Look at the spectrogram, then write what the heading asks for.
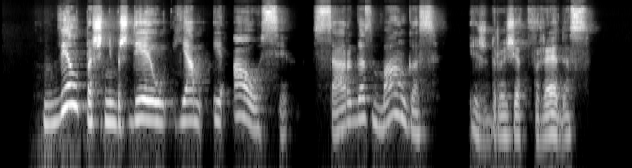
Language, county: Lithuanian, Vilnius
